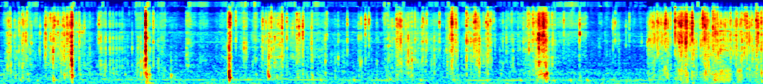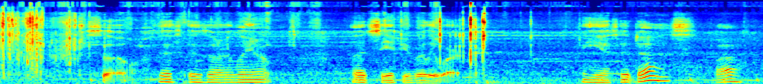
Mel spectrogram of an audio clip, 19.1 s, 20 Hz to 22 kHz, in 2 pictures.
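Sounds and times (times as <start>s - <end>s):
packaging crinkling and tearing: 0.0s - 10.7s.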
